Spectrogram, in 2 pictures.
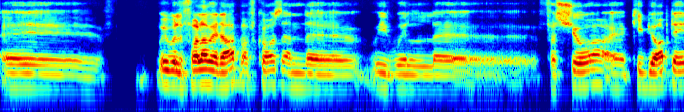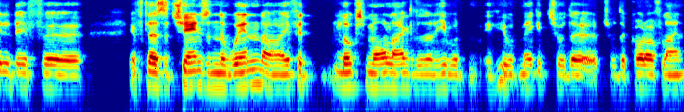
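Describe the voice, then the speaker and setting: With a Danish accent, a man of medium pitch speaks at a moderate pace in a dark, mellow tone, his intonation monotone and flat. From Denmark. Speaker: sailing race commentator. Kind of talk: live commentary. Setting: studio. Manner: halting.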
